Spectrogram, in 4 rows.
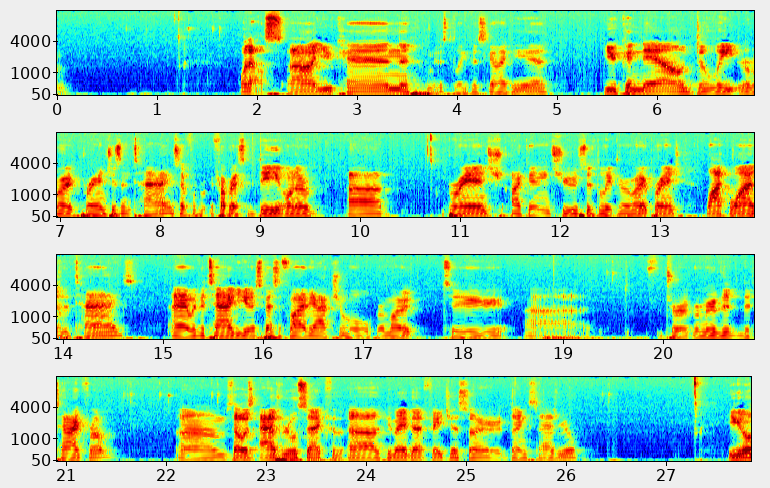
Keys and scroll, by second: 2.4 ctrl+t, 3.6 d, 4.0 Return, 4.5 Right, 8.7 d, 11.3 Down, 12.4 Escape, 13.1 [, 13.6 d, 14.1 Down, 14.5 Return, 16.6 Escape, 17.3 [.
